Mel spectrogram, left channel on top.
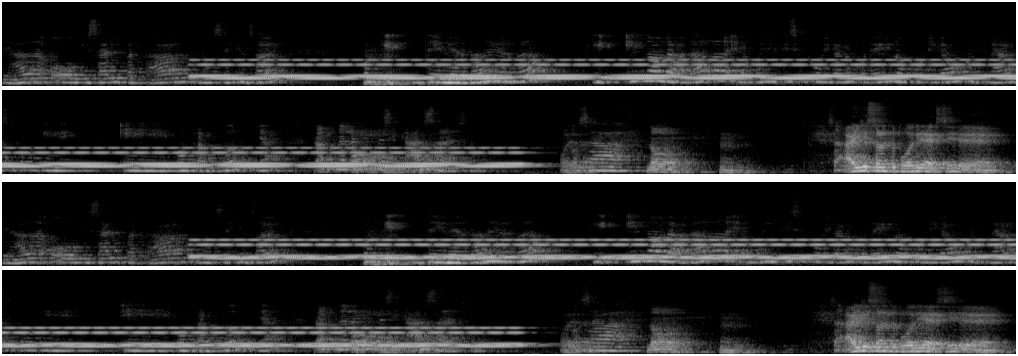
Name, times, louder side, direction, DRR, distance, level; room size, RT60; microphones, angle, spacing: voice 1, 0.0-2.8 3.6-5.4 5.9-10.9 11.3-14.9 15.8-16.4 17.9-18.0 18.4-18.7, left 1 dB, 60° left, 0 dB, 7.9 m, -34 dB
sound 1, 1.9-15.4, left 2 dB, 40° right, 1.5 m, -23 dB
voice 2, 13.6-14.4 15.7-16.1 16.6-16.9 17.3-17.6 18.2-20.1, left 1 dB, 35° left, 1 dB, 1.9 m, -27 dB
18.0 x 14.5 x 4.5 m, 0.79 s
head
